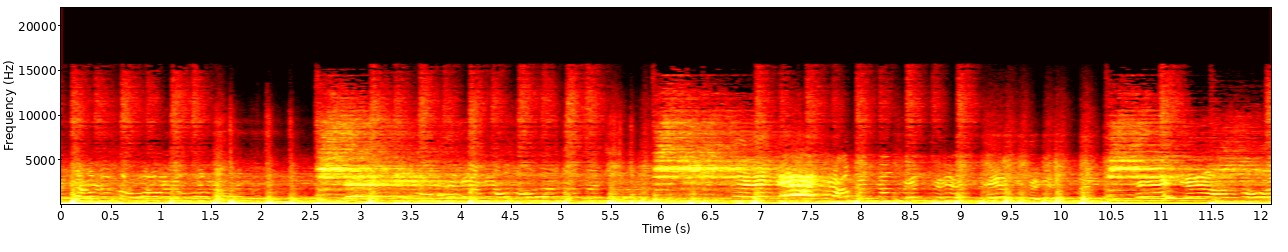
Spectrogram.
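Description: Live alt-metal band playing loud: a woman singing into a microphone over electric guitar, heavy low notes and a drum kit.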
